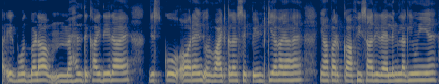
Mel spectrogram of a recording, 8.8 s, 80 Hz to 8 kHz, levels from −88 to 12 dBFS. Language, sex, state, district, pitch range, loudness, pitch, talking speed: Hindi, female, Bihar, East Champaran, 220-230 Hz, -24 LUFS, 225 Hz, 185 wpm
